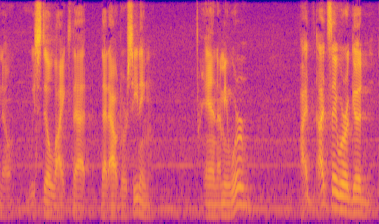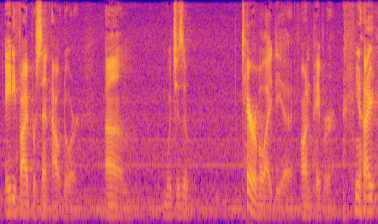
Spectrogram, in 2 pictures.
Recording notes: It was recorded at their restaurant at 10am in the morning. They were the gracious hosts offering coffee, good strong coffee I might add.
